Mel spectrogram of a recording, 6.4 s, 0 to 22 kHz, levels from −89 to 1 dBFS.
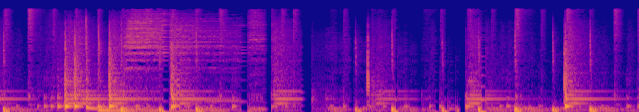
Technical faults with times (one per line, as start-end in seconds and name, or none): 1.63-1.71 burst of packet loss
1.77-1.81 short concealed packet loss
2.41-2.73 burst of packet loss
3.01-3.27 long network dropout
3.35-4.87 repeated packet loss (robotic sound)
